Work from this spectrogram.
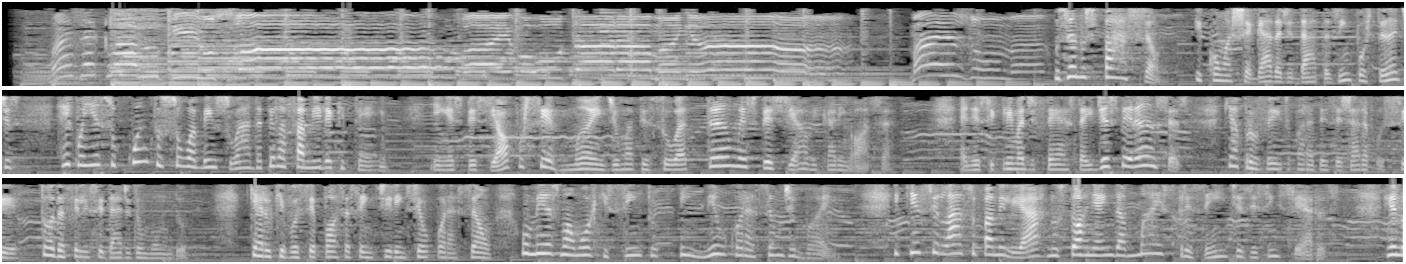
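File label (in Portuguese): ANO NOVO P FILHO(A), Feminino; Telemensagens; Natal e Ano novo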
